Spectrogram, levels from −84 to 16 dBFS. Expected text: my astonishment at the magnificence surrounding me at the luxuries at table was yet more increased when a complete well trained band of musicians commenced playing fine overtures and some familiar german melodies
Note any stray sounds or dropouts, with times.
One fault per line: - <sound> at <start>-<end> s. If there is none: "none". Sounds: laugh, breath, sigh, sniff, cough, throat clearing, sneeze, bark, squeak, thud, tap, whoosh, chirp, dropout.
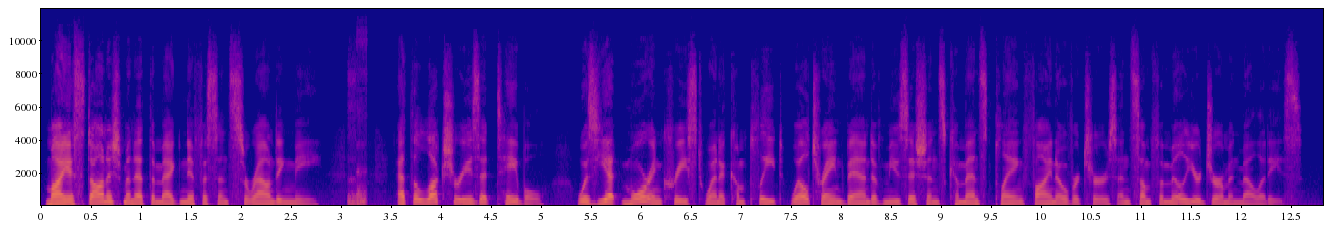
- laugh at 3.1-3.3 s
